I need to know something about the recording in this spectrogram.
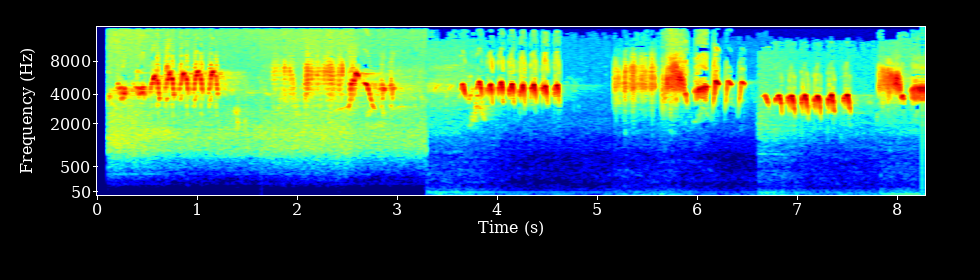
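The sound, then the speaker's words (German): A black redstart sings in short repeated bursts of rapid, high buzzy notes, with scratchy, crackling phrases between them; the song is fairly loud and clear, with no talking. “Und so hört sich der Hausrotschwanz an.”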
